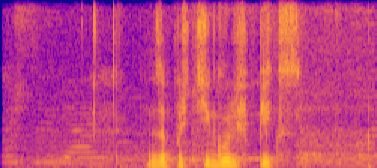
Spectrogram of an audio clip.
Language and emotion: Russian, neutral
